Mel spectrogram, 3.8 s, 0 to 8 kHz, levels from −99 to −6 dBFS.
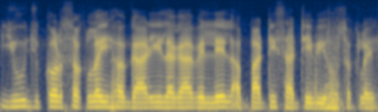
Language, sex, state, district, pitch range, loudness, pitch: Bajjika, male, Bihar, Vaishali, 130-145 Hz, -15 LUFS, 135 Hz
